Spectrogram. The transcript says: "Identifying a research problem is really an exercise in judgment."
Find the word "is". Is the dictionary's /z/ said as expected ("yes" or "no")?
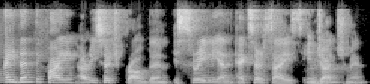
no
